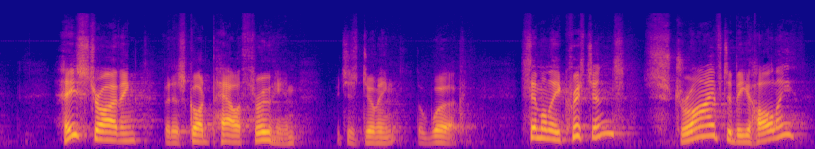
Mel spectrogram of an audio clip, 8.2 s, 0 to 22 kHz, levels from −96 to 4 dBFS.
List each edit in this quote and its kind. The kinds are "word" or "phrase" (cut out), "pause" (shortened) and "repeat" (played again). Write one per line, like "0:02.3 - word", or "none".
none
